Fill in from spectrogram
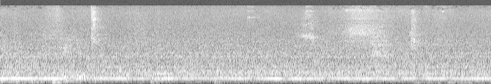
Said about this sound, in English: I can't help it, but every time that stinking refrigerator down there starts whining and hollering, I hear it.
